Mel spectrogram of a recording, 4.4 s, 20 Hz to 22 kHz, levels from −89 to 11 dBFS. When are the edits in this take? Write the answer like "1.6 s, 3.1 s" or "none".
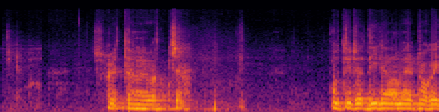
none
